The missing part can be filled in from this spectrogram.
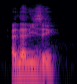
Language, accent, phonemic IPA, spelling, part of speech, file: French, France, /a.na.li.ze/, analysée, verb, LL-Q150 (fra)-analysée.wav
- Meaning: feminine singular of analysé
